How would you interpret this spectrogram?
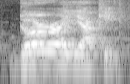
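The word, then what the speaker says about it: どら焼き: that knows i know this curry um it's pronounced dorayaki dorayaki so it should be interesting let's do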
